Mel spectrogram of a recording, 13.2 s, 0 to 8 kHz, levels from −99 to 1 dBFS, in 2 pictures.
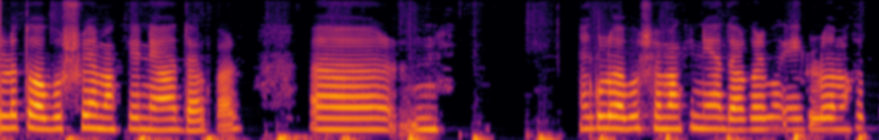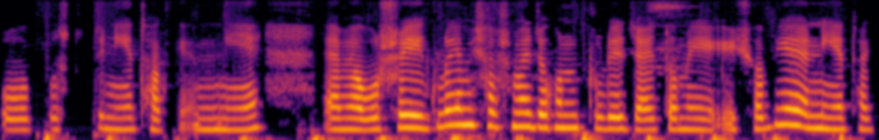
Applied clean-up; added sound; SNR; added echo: classical method spectral subtraction.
